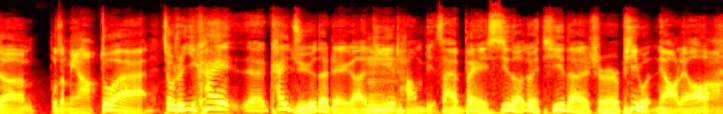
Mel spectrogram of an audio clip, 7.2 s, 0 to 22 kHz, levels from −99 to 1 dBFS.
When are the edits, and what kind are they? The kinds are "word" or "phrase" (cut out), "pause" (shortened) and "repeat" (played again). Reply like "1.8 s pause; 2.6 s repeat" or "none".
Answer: none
